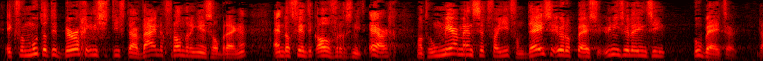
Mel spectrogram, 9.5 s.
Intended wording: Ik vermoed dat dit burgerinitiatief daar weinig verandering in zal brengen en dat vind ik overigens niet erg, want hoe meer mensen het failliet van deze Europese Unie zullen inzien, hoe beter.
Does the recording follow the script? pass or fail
pass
